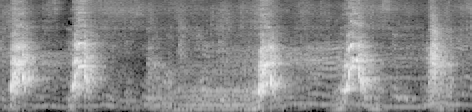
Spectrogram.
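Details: Bichon Frise dog and a Lowchen playing wildly on a settee indoors during a burst of energy; sharp, short barks about every second, five in all, with faint background voice.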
